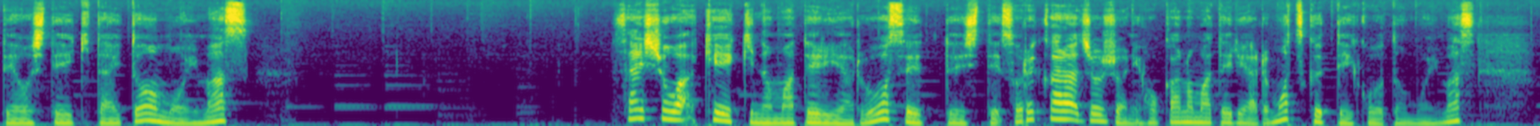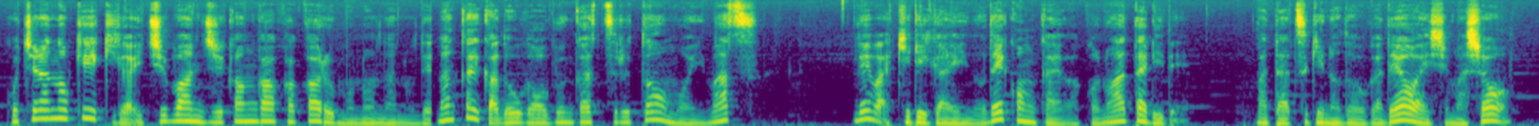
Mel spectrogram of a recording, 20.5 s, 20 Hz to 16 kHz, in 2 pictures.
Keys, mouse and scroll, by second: 4.7 click, 10.1 scroll up 2.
